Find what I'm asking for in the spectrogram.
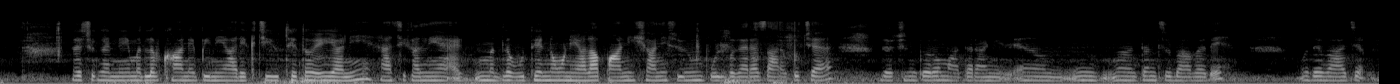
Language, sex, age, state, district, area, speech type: Dogri, female, 30-45, Jammu and Kashmir, Reasi, rural, spontaneous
